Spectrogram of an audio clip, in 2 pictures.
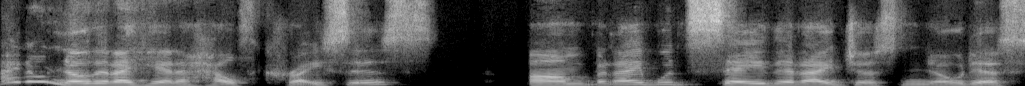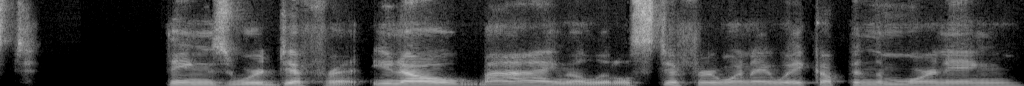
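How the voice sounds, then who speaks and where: A woman's unremarkable speaking voice, fairly low in pitch, at a moderate pace with lively intonation, on a very clean recording with a silent background. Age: 60s. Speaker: midlife strength trainer. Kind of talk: interview. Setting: podcast interview.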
